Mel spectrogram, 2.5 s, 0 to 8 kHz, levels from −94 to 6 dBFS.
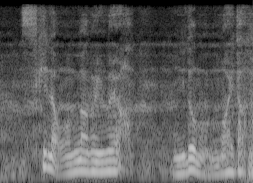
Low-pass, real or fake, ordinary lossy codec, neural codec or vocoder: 7.2 kHz; fake; none; codec, 16 kHz, 4 kbps, FunCodec, trained on LibriTTS, 50 frames a second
